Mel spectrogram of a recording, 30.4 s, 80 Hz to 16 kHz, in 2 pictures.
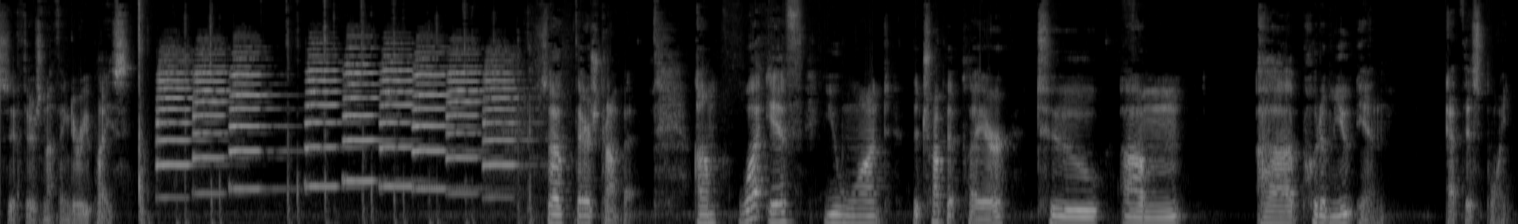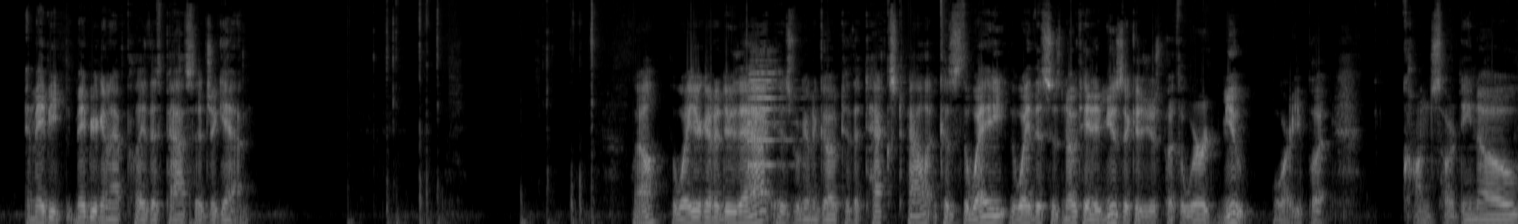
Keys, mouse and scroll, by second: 1.3 d, 17.1 Escape, 19.4 ctrl+c, 22.4 click.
